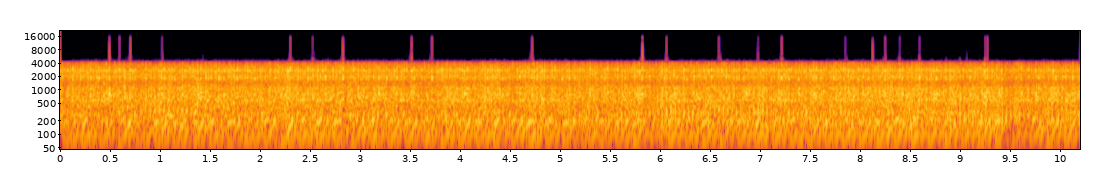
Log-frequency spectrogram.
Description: A vehicle is idling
